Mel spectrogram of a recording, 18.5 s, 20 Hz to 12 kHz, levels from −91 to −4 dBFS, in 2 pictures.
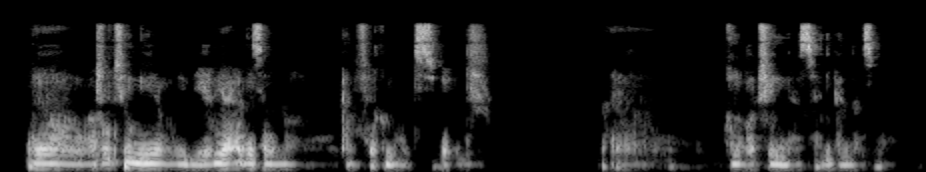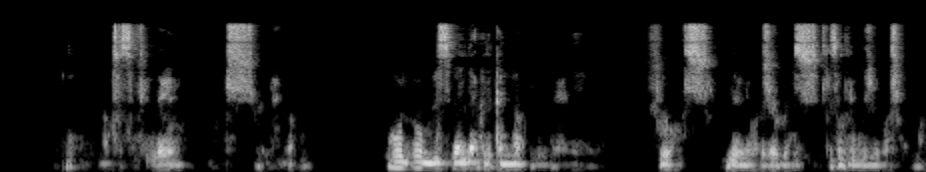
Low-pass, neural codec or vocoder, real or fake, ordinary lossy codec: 7.2 kHz; codec, 16 kHz, 8 kbps, FreqCodec, larger model; fake; none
